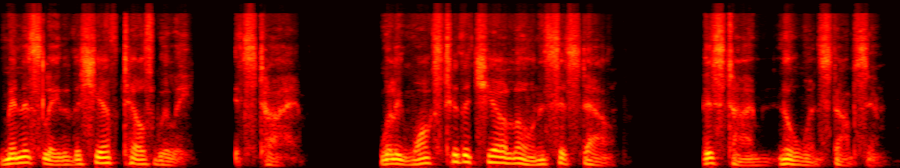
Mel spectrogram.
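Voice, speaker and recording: A man narrating a true story in a scripted, dramatic storytelling style, slowing down for emphatic pauses. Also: on the low side, animated, mellow, husky, no room sound.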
